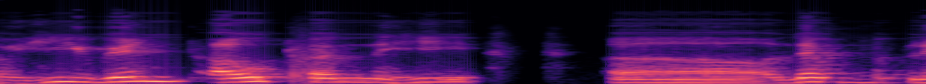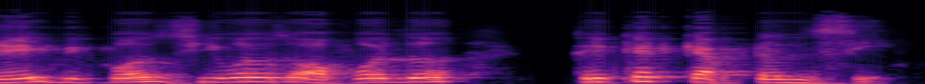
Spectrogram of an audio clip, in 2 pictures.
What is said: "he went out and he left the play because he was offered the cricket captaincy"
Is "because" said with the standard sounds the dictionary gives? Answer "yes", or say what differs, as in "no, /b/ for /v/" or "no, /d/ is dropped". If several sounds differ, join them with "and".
yes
